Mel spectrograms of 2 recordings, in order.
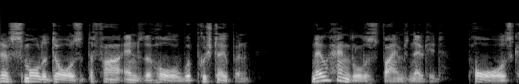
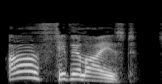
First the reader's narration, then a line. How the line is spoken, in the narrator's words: said Wolfgang cheerfully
